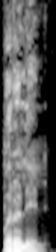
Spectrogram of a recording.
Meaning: 1. parallel (line) 2. parallel (line of latitude) 3. parallel (line of reasoning similar to another one)
- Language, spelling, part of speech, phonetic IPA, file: Russian, параллель, noun, [pərɐˈlʲelʲ], Ru-параллель.ogg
